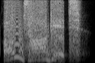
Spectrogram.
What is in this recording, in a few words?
voice message direct hit, crew tanks portuguese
